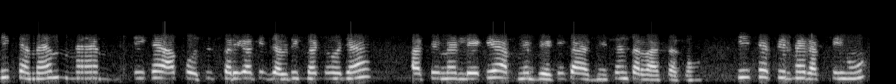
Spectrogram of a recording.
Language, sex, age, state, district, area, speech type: Hindi, female, 30-45, Uttar Pradesh, Sonbhadra, rural, conversation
